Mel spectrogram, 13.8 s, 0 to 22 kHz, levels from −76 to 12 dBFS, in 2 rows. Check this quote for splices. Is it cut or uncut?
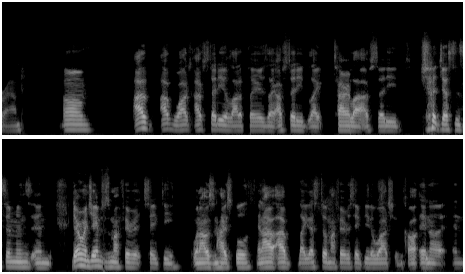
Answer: cut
